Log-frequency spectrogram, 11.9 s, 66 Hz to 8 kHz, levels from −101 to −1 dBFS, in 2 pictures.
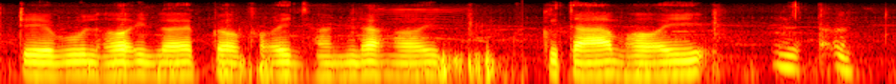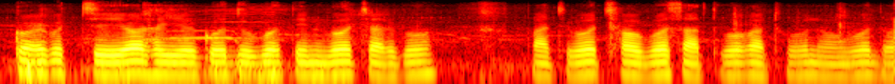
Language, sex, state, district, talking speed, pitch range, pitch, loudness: Bajjika, male, Bihar, Vaishali, 145 wpm, 115-120 Hz, 115 Hz, -26 LUFS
